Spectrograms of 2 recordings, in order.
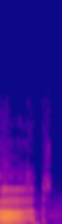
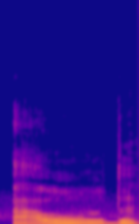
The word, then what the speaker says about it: AOD: We are odd, the antithesis of darkness. Wouldn't That's our that guild be- leader right wouldn't there. that be AOD? No, it's odd. AOD. Like, No, it's odd. Like a odd.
